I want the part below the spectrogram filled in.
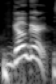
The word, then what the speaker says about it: Go-Gurt: Go-gurt. – Stop. Don't mess with Papa Fett. It's Go-Gurt. Oh, geez-a-loo. I've been saying this wrong for like 3 days now.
